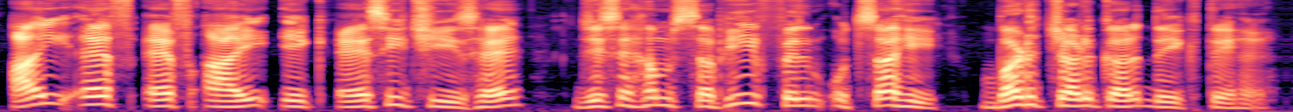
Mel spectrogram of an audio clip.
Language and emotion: Hindi, neutral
